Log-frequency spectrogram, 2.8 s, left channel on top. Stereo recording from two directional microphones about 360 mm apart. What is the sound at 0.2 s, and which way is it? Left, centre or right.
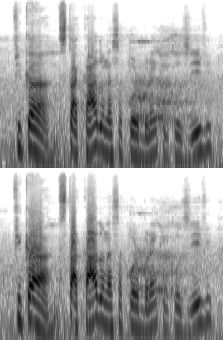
Speech, centre.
